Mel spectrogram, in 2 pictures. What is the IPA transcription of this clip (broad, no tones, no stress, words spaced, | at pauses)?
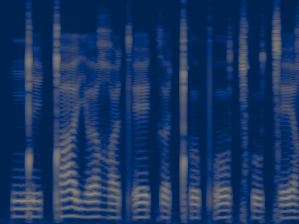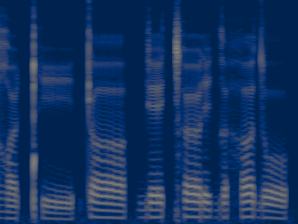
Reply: ŋ͡ǃiǃa jə ʁœtʼe kəǃʰʊpʼo ǀʰuǀeʁœ ǃʰi | ʈʌ | ɡe ǀʰœɾiɡə hʌdo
